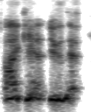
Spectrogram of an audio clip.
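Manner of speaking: high, loud whine of a parent who won't do it; mock whiny protest. A parent mocking their own excuse with a high whine. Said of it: "some of you think".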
